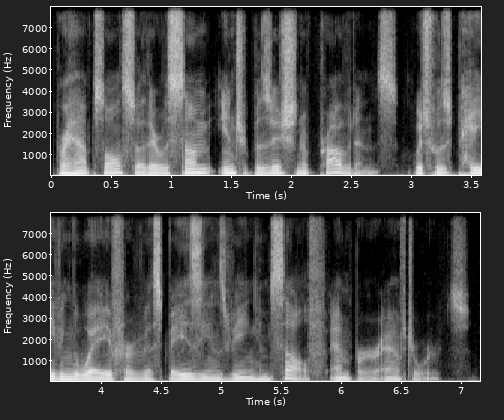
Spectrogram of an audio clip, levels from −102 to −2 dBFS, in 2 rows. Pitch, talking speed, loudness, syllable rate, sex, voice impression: 120 Hz, 160 wpm, -17 LUFS, 5.4 syllables/s, male, masculine, middle-aged, slightly thick, relaxed, slightly weak, fluent, cool, sincere, calm, slightly mature, reassuring, elegant, wild, kind, slightly modest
